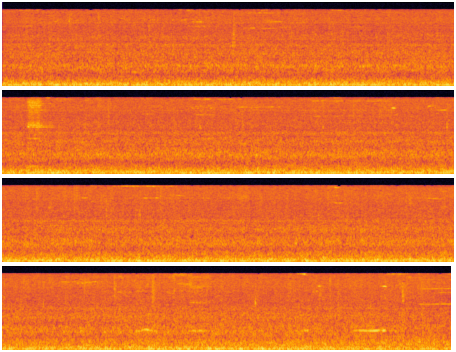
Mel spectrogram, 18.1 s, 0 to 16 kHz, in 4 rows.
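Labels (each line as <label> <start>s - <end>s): Loud, steady construction noise on the street. 0.0s - 18.1s
A car horn sounds loudly in the distance on the street. 4.7s - 5.1s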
